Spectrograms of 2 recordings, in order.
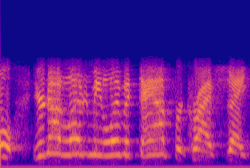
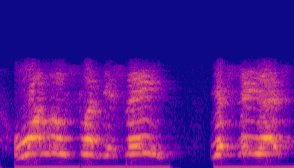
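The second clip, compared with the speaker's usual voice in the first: ordinary talk, nothing marked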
